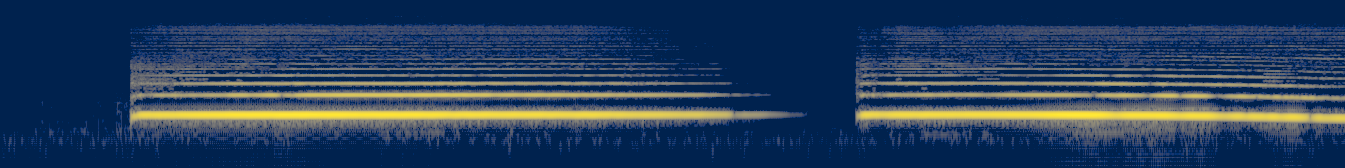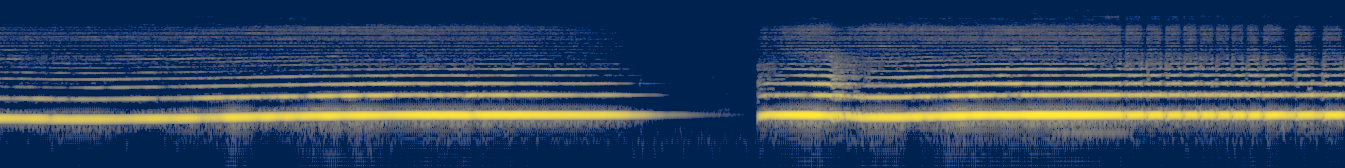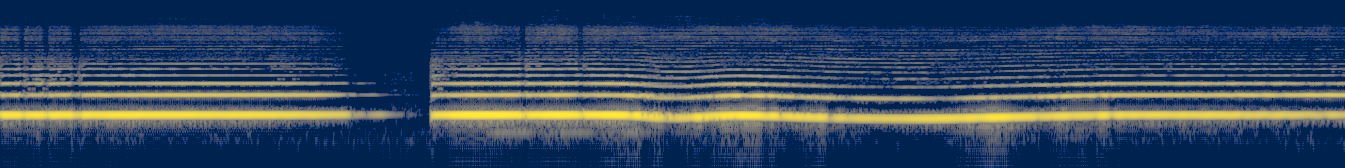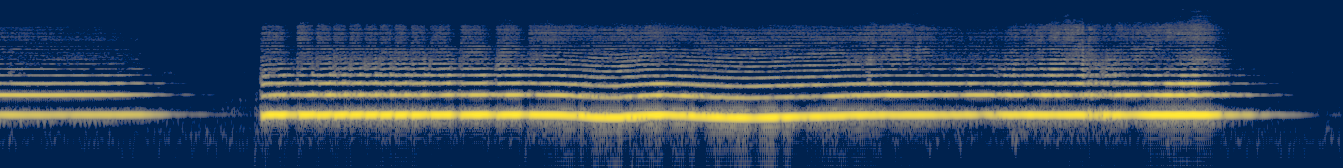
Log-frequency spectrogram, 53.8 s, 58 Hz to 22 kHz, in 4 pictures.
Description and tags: The snailhorn is a wind instrument. (skrt. Skankha, tib. Dung Kar, jap. 陣貝, jinkai, 法螺貝, horagai)
It is from the shell of a snail manufactured, the tip is detached. Often the snail shell by engraving or ornamented metal versions. Sometimes it is also a mouthpiece of metal used. With hindsight bubbles - similar to a horn or a trumpet - creates a distinctive, penetrating tone. The snail horn is used in different cultures and different symbolic meanings.
Recording: Tascam HD-P2 and BEYERDYNAMIC MCE82;
instruments, historical-instruments, field-recording, conch, snailhorn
